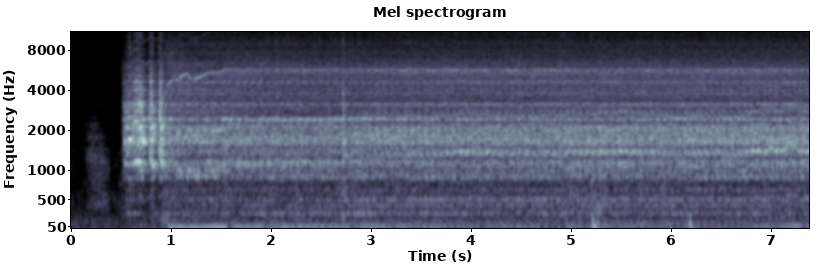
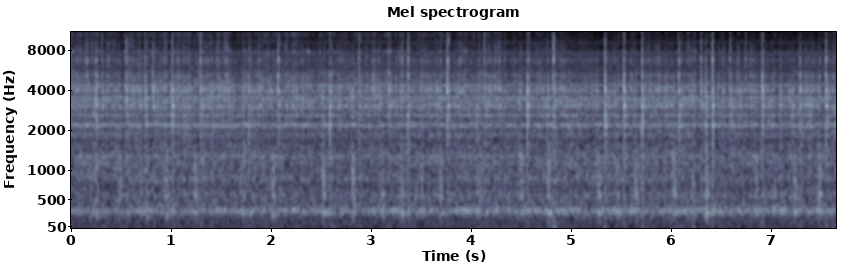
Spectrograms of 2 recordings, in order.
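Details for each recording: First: Motorcycle start via a homemade electronic stethoscope microphone: faint key clicks as tumbler pins move, a thin steady fuel-pump priming whine, then the engine catches and settles into an even run; normal. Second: Motorcycle drive chain running unlubricated, heard through a homemade electronic stethoscope microphone: dry, busy chatter of sharp uneven clicks over a high rattle. Owner suspects chain needs lube, wrong tension, dirt causing grabbing and jumping, or a worn front sprocket.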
